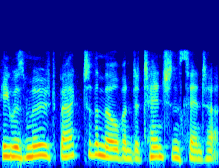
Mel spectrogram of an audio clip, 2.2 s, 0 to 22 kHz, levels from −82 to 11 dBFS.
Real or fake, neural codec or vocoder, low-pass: fake; vocoder, 44.1 kHz, 128 mel bands every 256 samples, BigVGAN v2; 7.2 kHz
